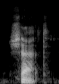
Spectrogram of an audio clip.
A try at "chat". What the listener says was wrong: Chat. You barely say that T at the end though. Chat.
